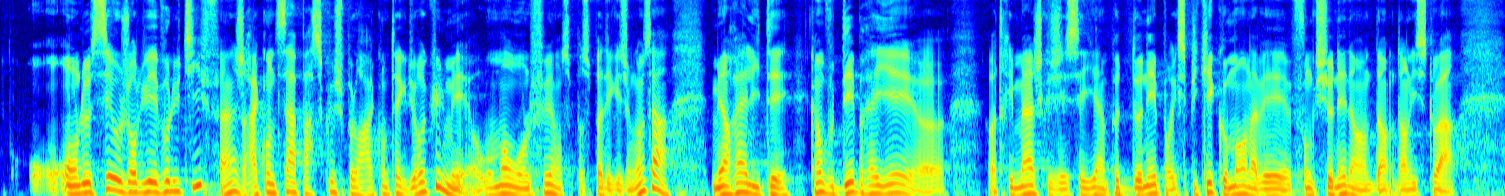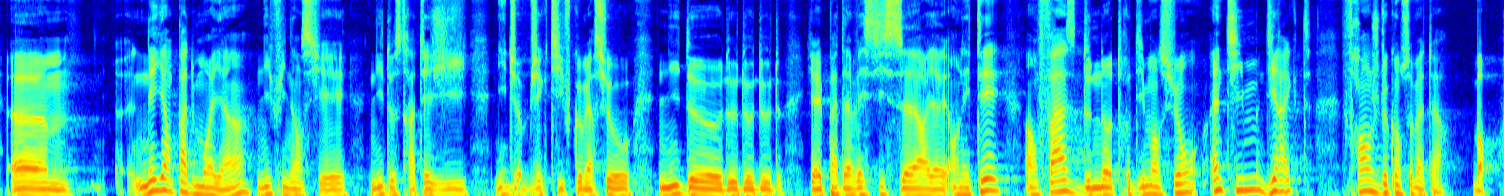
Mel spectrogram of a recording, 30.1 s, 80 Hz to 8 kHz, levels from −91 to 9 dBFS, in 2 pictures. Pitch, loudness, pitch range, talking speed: 110 Hz, -18 LUFS, 100-135 Hz, 195 wpm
